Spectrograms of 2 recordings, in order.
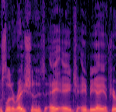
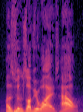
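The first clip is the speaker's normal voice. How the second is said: loud, ringing call to husbands; emphatic preaching; 3 semitones higher, 10 dB louder than usual. Real, not acted. Preacher calling loudly on husbands to love their wives. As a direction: preach it out to the whole room. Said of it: "preaching at full force".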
